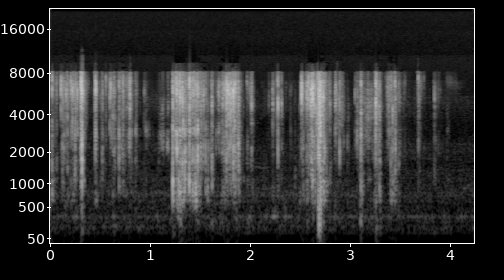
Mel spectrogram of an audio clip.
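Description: A foil trading-card pack being torn open and its cards handled: a run of light clicks with two longer crinkling rustles, one about a second in and a shorter one near the three-quarter mark.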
